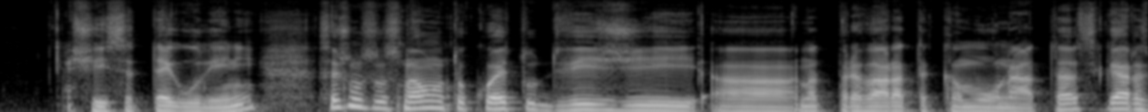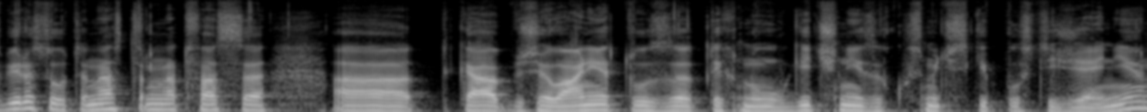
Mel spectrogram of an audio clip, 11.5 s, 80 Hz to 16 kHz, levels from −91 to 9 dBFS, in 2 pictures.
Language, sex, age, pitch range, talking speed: Bulgarian, male, 40-59, 100-125 Hz, 145 wpm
